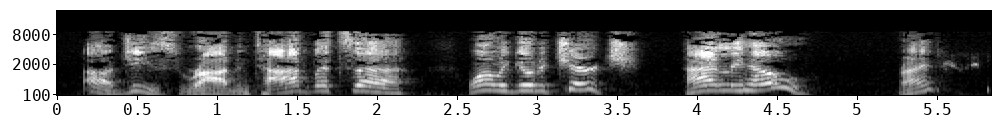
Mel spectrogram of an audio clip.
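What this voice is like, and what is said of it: Ned Flanders impression. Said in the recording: “Flanders is the neighbor ... to do that dumb voice,”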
